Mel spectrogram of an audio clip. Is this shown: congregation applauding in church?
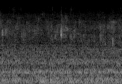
no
